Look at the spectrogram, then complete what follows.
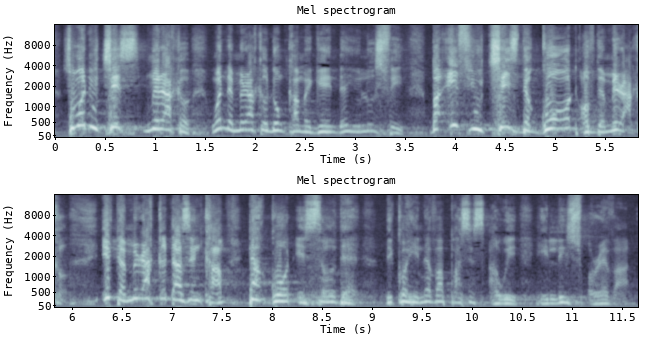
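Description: A man's voice: sits high, creaky, breathy edge. A man preaching a sermon, switching between English and Twi, calling out amens and putting questions to the congregation. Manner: repeats phrases and asks the congregation questions. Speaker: priest. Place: church hall. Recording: long hall reverb.

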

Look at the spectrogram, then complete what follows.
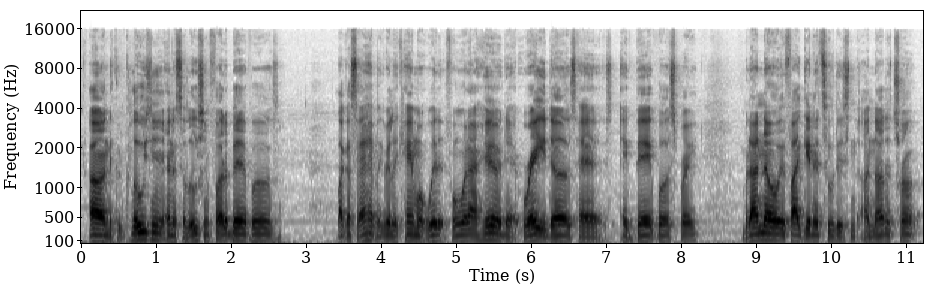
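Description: Casting: American male, thirties, low voice, informal slangy video diary delivery recorded in a small room. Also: creaky, a little mellow, clear, resonant tone. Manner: slangy, repeats "man", "bro" and "you know what I'm saying". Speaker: truck driver vlogger. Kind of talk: casual vlog talk to camera. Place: small furnished hotel room, indoors.

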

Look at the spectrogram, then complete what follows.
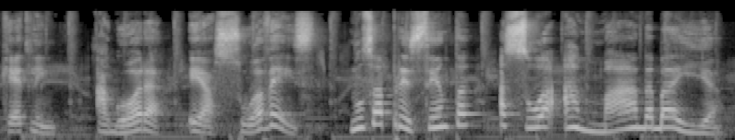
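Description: Lady narrator, lively up and down voice, music behind. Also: a little high, unhurried. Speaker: presenter. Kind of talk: scripted narration.

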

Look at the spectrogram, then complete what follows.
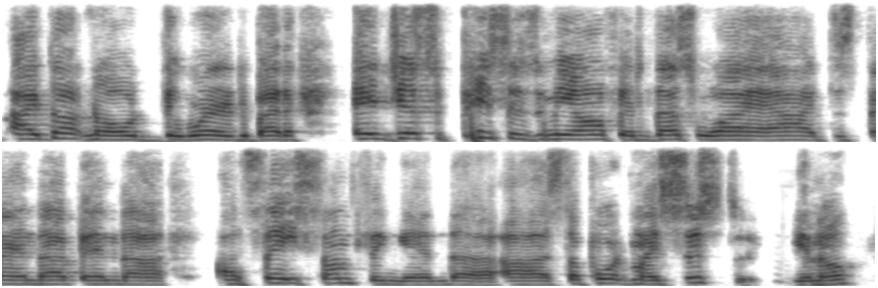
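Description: A woman who was born in Denmark and grew up in Russia, chatting as a guest on a video call, giggly and halting with many fillers. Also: a little high, fairly even intonation, bright, forceful tone, no room sound, poor audio. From born in Denmark, raised in Russia. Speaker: guest content creator. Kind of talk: casual interview chat.

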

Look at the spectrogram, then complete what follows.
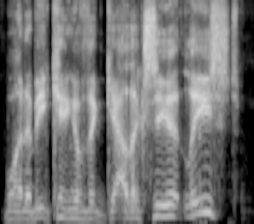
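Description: A man playing a brash, theatrical slug crime lord in a comic table read, with gravelly, husky, drawn-out delivery. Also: mid-range voice, sharp tone, dry recording, studio quality. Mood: mock-grand. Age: middle-aged.

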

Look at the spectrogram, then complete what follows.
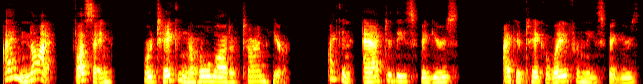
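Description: An older woman narrating a watercolor painting demonstration as a voice-over, explaining each step in a relaxed, unhurried way. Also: lowish voice. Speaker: watercolor art teacher.

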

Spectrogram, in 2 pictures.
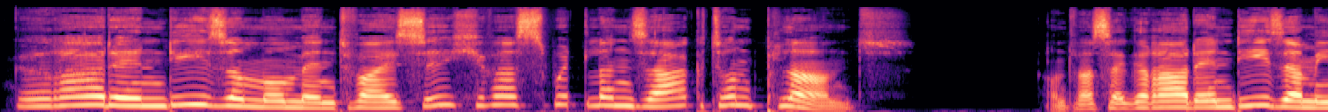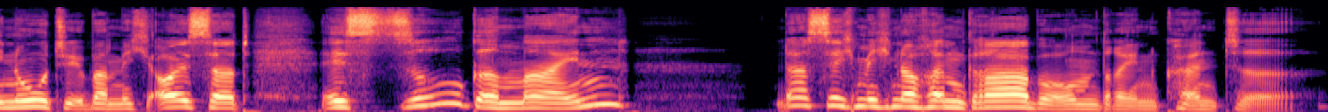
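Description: Frau spielt einen trocken-witzigen Ermittler. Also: female voice, fairly high pitch, animated, a little slow, no room sound. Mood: wry. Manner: dry, wry. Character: dryly witty, self-assured male police detective.

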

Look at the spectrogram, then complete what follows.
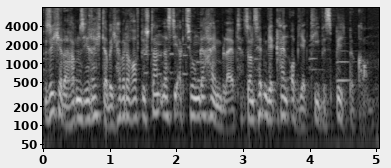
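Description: Ein Sprecher, der in einem Hörspiel einen ruhigen, trocken spottenden Detektiv spielt. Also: male voice, medium pitch, fast talker, lightly acted. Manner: calm, dry and teasing. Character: cool, wry male detective, middle-aged. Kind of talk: German radio drama.

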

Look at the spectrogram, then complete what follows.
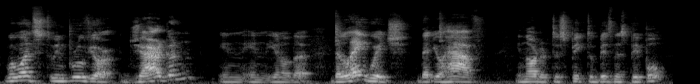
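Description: A man's voice: medium pitch, lively intonation, moderate pace, fairly bright tone. A middle-aged man with a Brazilian Portuguese accent gives an informal online university lecture, conversational and often checking in with his students. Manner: conversational, questions students often, gestures while talking. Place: home office with bookshelves. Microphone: webcam on a video call. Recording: slightly distant video-call audio.

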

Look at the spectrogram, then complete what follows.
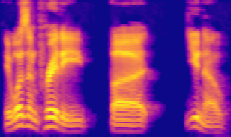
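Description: Man doing a brash, wildly swooping schoolboy ringleader. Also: very animated. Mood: proud bragging. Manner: brash, drawn-out, swinging from low drawl to scream. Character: cocky, fiery, combative teenage schoolboy ringleader.

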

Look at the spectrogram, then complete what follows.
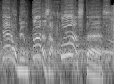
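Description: An actor voicing an excitable cartoon spectator, in exaggerated children's cartoon style. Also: high-pitched, slow, a loud crowd, very noisy, full character voice. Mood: excited. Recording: loud cartoon music underneath.

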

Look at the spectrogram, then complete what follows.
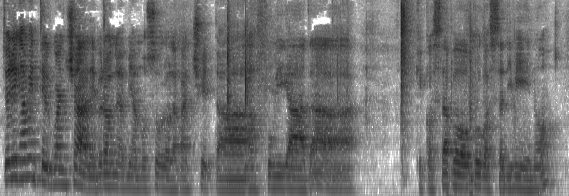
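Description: A man's voice: mid-range voice, normal speed. A young man chatting casually as he talks through cooking in a home kitchen, recorded by a camera across the table. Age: young adult. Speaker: co-host cooking. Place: small tiled home kitchen, indoors. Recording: echoey tiled kitchen, clear background noise.

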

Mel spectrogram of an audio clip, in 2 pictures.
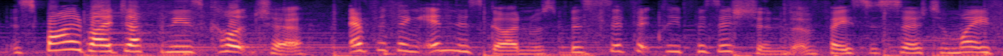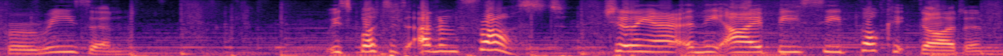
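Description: A young woman giving an upbeat, scripted voice-over narration for a company video. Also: high-pitched. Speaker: company presenter. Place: outdoors at a flower show.

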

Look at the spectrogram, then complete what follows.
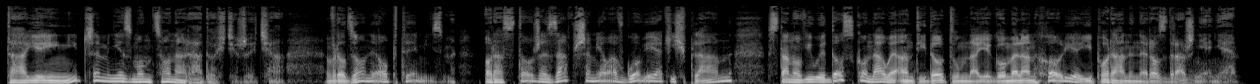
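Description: A man's voice: lowish voice, very animated, unhurried, vocal fry, a little mellow, husky, dry recording, studio quality. A man reading a crime novel aloud as a scripted audiobook narration.

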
